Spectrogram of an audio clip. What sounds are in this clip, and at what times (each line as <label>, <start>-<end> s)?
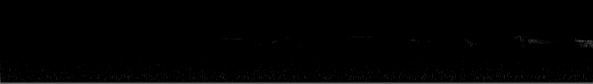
Hermit Thrush song, 2-4 s
Western Tanager song, 4-6 s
